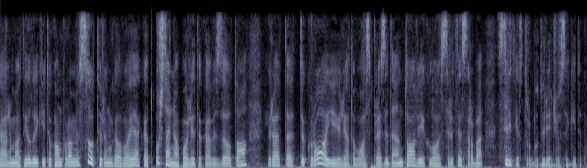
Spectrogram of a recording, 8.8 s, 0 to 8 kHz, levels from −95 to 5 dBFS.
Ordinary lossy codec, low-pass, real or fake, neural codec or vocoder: AAC, 48 kbps; 7.2 kHz; fake; codec, 16 kHz, 4 kbps, X-Codec, WavLM features, trained on Multilingual LibriSpeech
